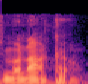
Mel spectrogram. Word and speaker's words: Monaco: But Monaco? It's Monaco. That's how you actually pronounce it.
